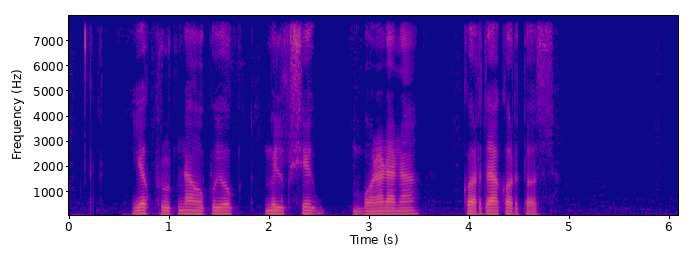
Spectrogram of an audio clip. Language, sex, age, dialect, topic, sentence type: Marathi, male, 60-100, Northern Konkan, agriculture, statement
